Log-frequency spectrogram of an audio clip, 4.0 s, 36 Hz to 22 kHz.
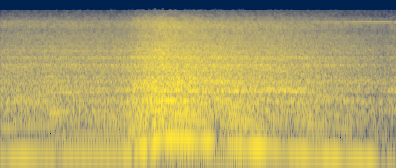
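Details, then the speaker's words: Ford EcoBoost van with intermittent P0106 MAP performance code, stumbled on startup; rpm raised slowly, fuel trims at zero; engine revs smoothly and settles evenly, no misses or knocks, sounding healthy. "now it's now it's it's fine it's happy man that really blows my mind what could be wrong with this Ford product"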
